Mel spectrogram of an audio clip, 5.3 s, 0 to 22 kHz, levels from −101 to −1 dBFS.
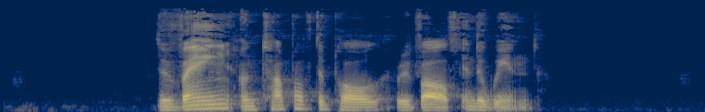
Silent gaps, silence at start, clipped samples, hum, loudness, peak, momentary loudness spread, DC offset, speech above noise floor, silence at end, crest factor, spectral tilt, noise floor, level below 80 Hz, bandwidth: none; 1.2 s; under 0.1%; none; -30 LUFS; -12 dBFS; 9 LU; under 0.1%; 58 dB; 1.35 s; 22 dB; -5.5 dB/octave; -88 dBFS; -66 dBFS; 15 kHz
